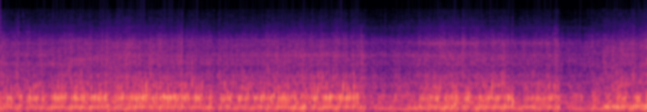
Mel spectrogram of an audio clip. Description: I turn choke off. Then i bring the idle down to where i start having a sputtering/missing scenario.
